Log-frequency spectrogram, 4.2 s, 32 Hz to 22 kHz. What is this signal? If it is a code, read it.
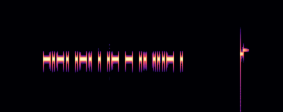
Morse code, heard as a keyed tone, about 36 wpm, 700 Hz. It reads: CREATIVE
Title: Sentences from Top 1000 Words - Review Part 5 - New Word Drill - 35wpm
